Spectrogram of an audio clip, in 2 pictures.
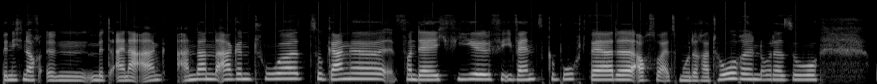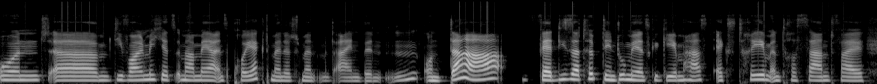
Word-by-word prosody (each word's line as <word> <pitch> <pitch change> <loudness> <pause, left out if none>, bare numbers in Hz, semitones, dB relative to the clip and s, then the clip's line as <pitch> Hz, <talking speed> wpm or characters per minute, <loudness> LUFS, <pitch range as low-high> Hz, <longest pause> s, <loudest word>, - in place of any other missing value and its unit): bin 205 +1 -4
ich 210 - -7
noch 205 -2 -4
in 190 -1 -6
mit 195 -1 -7
einer 180 +1 0
ank 200 +4 -3
anderen 240 +4 -1
Agentur 250 +3 -1
zugange, 255 0 0
von 230 -1 -3
der 210 0 +2
ich 215 0 -6
viel 235 0 0
für 225 0 -11
Events 220 +2 -3
gebucht 240 +1 -8
werde, 215 0 +3
auch 190 0 -1
so - - -9
als 175 +2 -7
Moderatorin 225 +7 -2
oder 215 0 -4
so, 220 0 -2 0.6
und, 205 0 +1
ähm, 190 0 +3
die 200 +1 -4
wollen 200 +1 +3
mich 225 0 0
jetzt 210 -2 -2
immer 200 -3 0
mehr 190 -1 +1
ins 185 - -7
Projektmanagement 180 -5 -3
mit 170 0 -14
einbinden, 165 +8 -5
und 170 -1 -2
da 235 +6 +8 0.4
wär 200 -1 +8
dieser 225 +3 +3
Tipp, 250 +2 0
den 215 -3 +3
du 230 +2 +1
mir 220 -2 +4
jetzt 190 -1 0
gegeben 190 0 -2
hast, 200 +1 -2
extrem 220 +3 -1
interessant, 185 +1 -3
weil 175 -1 0
210 Hz, 170 wpm, -24 LUFS, 190-230 Hz, 0.6 s, da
